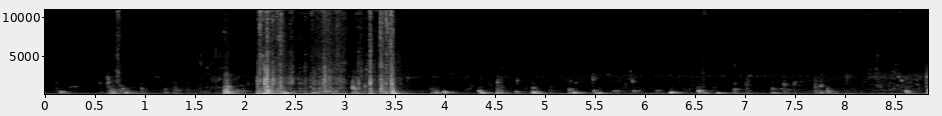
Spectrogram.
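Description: Handling noises in an inflatable PVC boat as a freshly caught zander is brought aboard: a loud burst of thumping and rustling about two seconds in, then a string of light, irregular knocks over a steady low rumble.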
